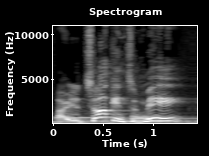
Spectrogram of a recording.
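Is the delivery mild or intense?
mild. It is said with milder emotion.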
